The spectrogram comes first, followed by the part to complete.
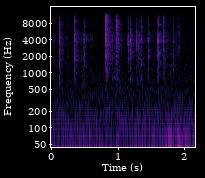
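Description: Computer keyboard typing a short name, a quick irregular run of about a dozen key clicks.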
